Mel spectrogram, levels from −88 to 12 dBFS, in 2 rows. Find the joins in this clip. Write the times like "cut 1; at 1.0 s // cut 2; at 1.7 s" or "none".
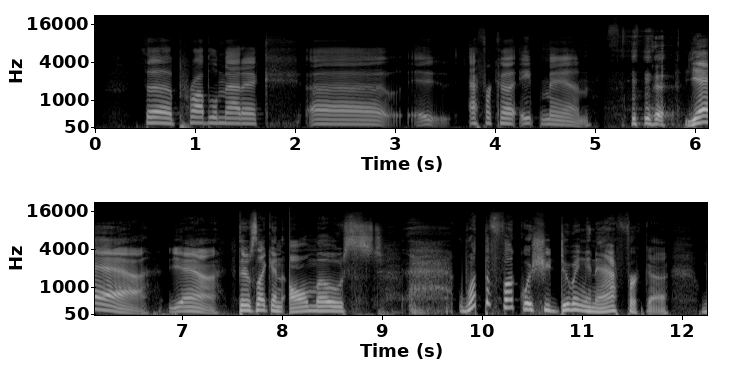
none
